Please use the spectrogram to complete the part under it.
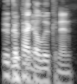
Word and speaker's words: Ukko-Pekka Luukkonen: Ukko-Pekka Luukkonen.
